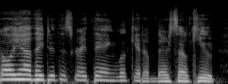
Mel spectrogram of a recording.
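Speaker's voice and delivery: high, gushing mock praise; patronizing praise. Giving in-laws an obligatory shout-out, patronizing gush. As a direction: gush dutifully over a relative's little project.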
